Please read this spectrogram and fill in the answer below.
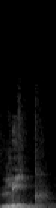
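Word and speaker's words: LIEP: English Program or l-i-e-p now you can pronounce this leap or you can pronounce it like it's up to you isn't English a confusing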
